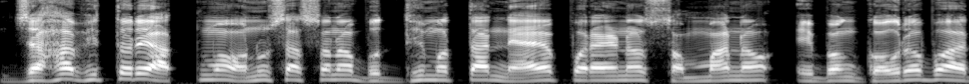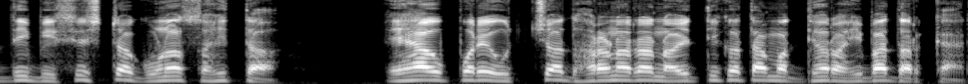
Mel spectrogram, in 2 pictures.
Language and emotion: Odia, neutral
